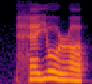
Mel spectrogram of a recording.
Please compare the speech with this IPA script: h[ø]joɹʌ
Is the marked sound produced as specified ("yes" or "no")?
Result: no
